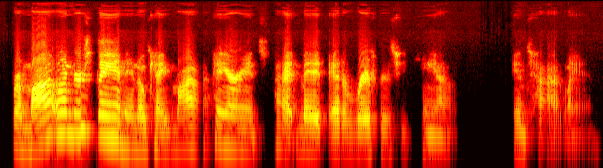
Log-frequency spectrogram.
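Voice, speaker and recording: A woman with a fairly low pitch and a strong Southern US accent speaks at a moderate pace. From US South, Nashville Tennessee. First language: Lao. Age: 40s. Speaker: probation officer and motorcycle racer. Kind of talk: interview.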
